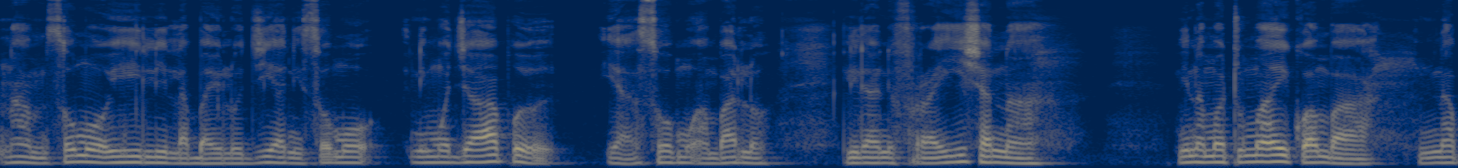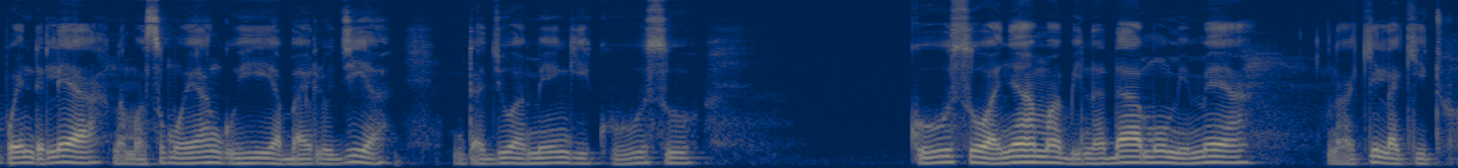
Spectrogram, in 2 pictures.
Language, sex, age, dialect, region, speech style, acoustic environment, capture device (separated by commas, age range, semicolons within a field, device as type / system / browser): Swahili, male, 18-24, Kenya - Nairobi Sheng-influenced, Kenya, nervous, silence, mobile / Linux / Chrome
